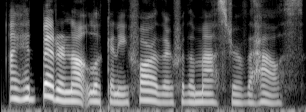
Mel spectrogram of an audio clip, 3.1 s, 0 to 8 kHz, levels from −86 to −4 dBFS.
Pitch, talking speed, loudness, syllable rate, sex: 195 Hz, 255 wpm, -19 LUFS, 6.2 syllables/s, female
